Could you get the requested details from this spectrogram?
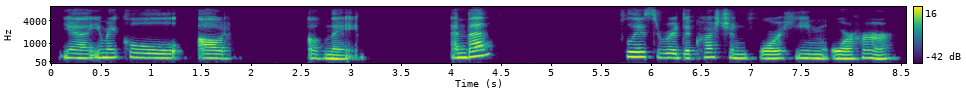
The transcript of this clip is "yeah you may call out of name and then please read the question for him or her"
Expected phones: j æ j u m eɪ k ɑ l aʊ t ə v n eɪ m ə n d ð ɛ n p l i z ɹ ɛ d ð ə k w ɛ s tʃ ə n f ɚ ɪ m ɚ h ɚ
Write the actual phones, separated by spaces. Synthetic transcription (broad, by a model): j æ j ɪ m eɪ k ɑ l aʊ t ə v n eɪ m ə n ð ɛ n p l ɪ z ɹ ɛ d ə k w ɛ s tʃ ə n f ɚ ɪ m ɚ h ɚ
